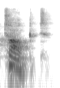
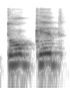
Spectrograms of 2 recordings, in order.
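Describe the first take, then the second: First: The ending is sounded as a short 't'. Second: The ending is sounded as a full 'ed'. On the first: The speaker calls it right. "El sonido como una T" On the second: The speaker calls it wrong. "en ninguna parte dijeron talked"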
